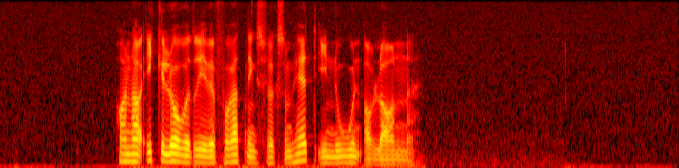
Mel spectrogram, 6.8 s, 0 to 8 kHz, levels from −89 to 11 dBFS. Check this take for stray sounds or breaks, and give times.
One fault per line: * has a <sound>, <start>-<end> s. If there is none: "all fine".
all fine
